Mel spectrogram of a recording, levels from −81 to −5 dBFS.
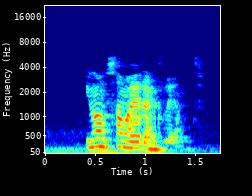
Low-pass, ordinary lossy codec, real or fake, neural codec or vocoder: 5.4 kHz; MP3, 32 kbps; real; none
